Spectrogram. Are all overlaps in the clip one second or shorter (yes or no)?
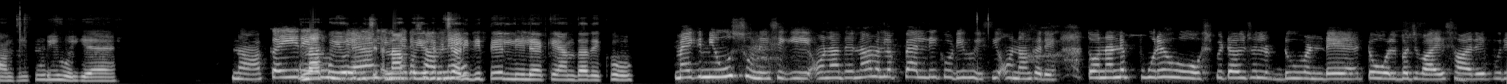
no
